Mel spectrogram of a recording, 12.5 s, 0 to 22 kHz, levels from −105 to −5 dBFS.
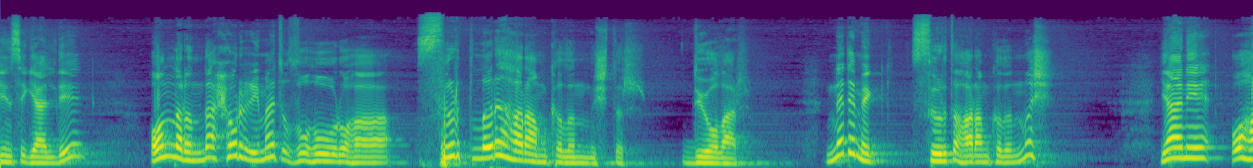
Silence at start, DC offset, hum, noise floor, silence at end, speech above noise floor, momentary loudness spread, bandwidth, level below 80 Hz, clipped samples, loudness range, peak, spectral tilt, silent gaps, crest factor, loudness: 0 s; under 0.1%; none; -60 dBFS; 0 s; 46 dB; 15 LU; 15.5 kHz; -50 dBFS; under 0.1%; 4 LU; 0 dBFS; -6 dB/octave; none; 16 dB; -15 LUFS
